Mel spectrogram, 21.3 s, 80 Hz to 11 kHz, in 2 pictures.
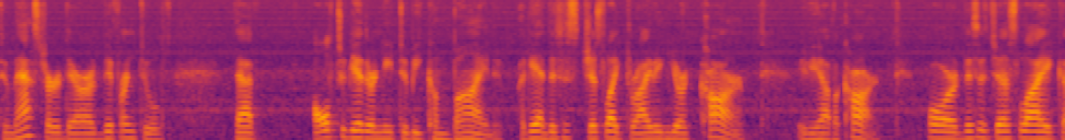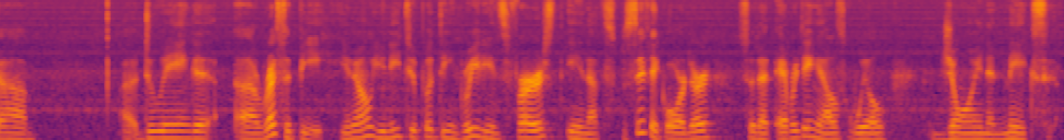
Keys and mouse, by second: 6.9 g, 7.8-14.2 middle drag, 14.2 click, 14.3-15.8 middle drag, 14.5 g, 15.8 click, 15.9-18.8 middle drag, 17.4 g, 18.8 click, 18.9-21.2 middle drag, 19.2 g.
